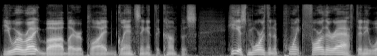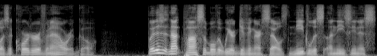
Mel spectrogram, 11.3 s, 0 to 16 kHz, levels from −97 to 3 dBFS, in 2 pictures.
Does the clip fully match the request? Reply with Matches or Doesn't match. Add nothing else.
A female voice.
Doesn't match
